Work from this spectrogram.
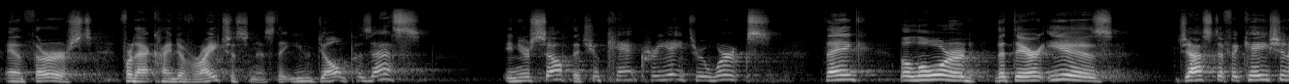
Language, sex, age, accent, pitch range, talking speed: English, male, 40-59, American, 125-185 Hz, 120 wpm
